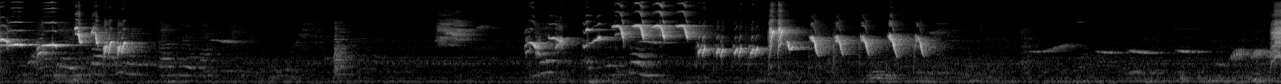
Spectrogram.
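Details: Greater green leafbird from Palembang singing a tutor song blended with Asian brown flycatcher imitation: bursts of rapid high chirps and sharp repeated notes, separated by quieter spells with faint short whistles.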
